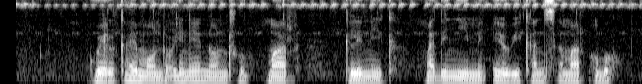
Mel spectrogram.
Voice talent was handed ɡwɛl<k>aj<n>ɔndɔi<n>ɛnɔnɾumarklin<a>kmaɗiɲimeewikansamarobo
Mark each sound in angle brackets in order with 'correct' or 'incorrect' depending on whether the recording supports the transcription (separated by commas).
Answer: correct, incorrect, correct, incorrect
